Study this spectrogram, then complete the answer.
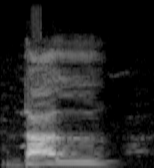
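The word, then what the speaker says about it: د: দালটা হচ্ছে আমাদের জিহ্বার আগা। উপরের দুই দাঁতের গোড়ার সঙ্গে লাগবে। জিহ্বার আগাটা উপরের দুই দাঁতের গোড়ার সঙ্গে লাগবে। লেগে উচ্চারিত হবে ডাল ডাল ডাল আর যেটা জাল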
